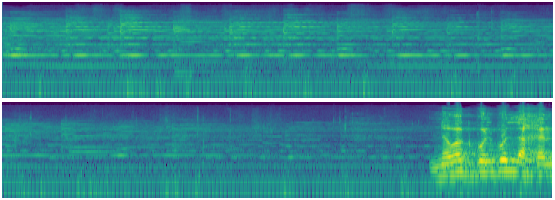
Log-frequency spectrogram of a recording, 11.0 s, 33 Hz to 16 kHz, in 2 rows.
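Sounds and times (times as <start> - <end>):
hammered dulcimer notes: 0.0 - 11.0.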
